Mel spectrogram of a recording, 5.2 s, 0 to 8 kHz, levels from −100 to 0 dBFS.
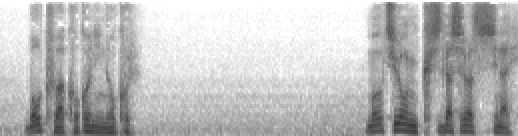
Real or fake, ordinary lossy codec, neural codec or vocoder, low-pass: fake; MP3, 32 kbps; codec, 16 kHz, 0.8 kbps, ZipCodec; 7.2 kHz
